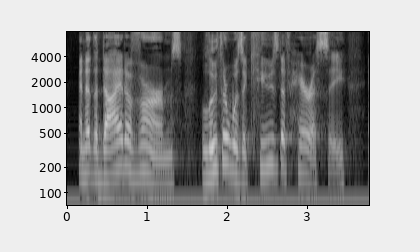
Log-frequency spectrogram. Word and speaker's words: Worms: city of Worms, spelled like worms, but pronounced Worms.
